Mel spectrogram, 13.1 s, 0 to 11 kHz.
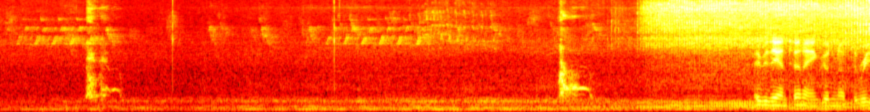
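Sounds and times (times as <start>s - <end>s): birds chirping: 0.0s - 9.4s, 10.2s - 13.0s
low background hum: 0.0s - 9.6s.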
